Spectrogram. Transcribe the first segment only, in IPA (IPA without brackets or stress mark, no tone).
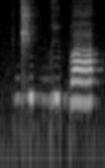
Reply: d͡ʒ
